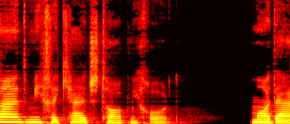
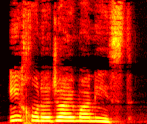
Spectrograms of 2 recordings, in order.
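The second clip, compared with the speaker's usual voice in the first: much higher and louder, hurled outburst; angry declaration; 9 semitones higher, 6 dB louder, faster than usual. Acted. Son defying his mother after smashing the saucer, angry cry.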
